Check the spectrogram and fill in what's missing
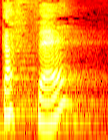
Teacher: E invece caffè è una E bella aperta e vuole un accento grave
